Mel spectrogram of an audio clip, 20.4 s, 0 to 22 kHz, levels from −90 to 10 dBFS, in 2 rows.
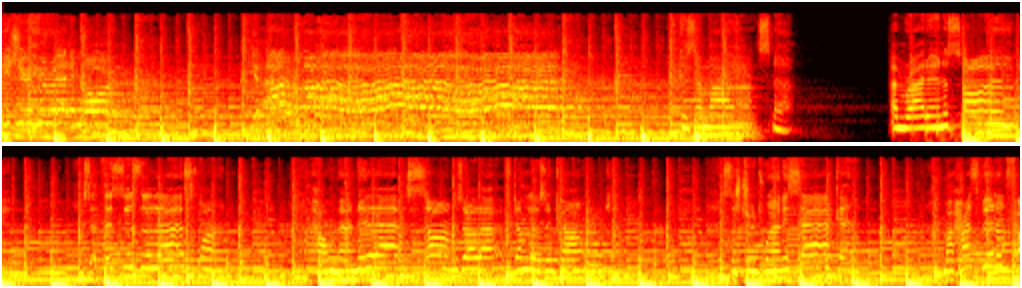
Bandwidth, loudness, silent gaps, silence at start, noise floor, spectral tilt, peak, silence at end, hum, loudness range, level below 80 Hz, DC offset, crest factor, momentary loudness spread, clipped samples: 16.5 kHz; -15 LUFS; none; 0 s; -74 dBFS; -5.5 dB/octave; 0 dBFS; 0 s; none; 4 LU; -18 dBFS; under 0.1%; 14 dB; 5 LU; under 0.1%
